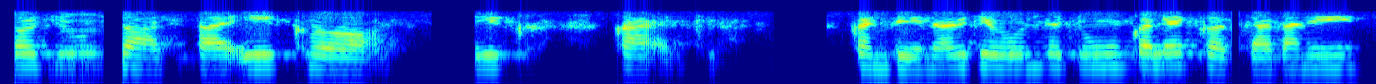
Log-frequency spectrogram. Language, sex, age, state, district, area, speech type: Goan Konkani, female, 18-30, Goa, Salcete, rural, conversation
